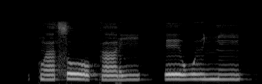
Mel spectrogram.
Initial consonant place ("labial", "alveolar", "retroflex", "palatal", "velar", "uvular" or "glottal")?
velar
